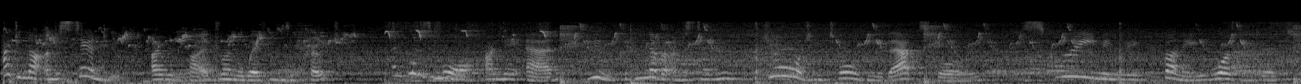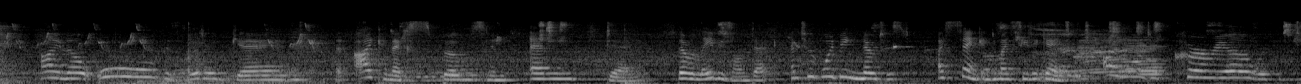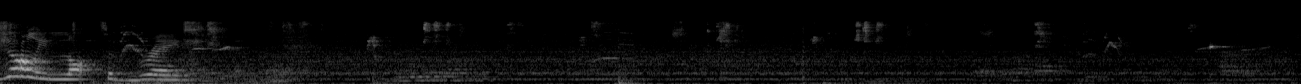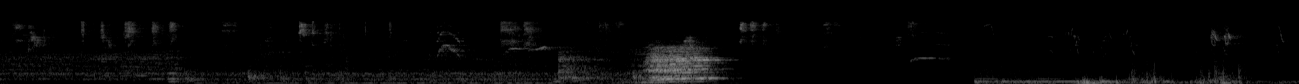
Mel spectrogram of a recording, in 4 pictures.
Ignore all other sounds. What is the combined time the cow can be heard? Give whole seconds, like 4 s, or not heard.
5 s.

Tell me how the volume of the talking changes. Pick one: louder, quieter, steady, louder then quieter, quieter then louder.
steady.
